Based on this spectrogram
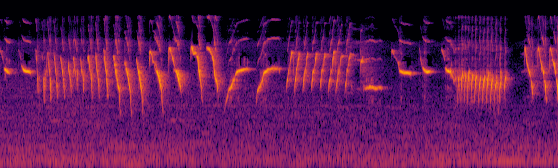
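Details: Spanish Timbrado canary singing for training: fast rolling trills, falling whistles, a pure tone held briefly, and a dense buzzy rattle before a final trill.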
